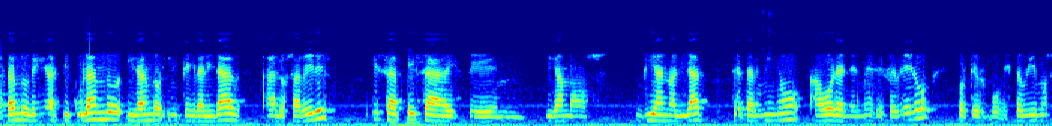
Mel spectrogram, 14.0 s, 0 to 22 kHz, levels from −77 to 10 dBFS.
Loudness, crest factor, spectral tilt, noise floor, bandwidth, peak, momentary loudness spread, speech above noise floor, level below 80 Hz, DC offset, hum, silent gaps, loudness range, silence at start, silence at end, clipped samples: -22 LUFS; 20 dB; -6.5 dB/octave; -42 dBFS; 8 kHz; -2 dBFS; 17 LU; 21 dB; -44 dBFS; under 0.1%; none; none; 5 LU; 0 s; 0.05 s; under 0.1%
